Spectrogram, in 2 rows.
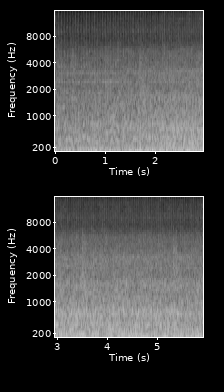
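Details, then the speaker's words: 1988 Mazda FC RX-7 rotary, recently revived after sitting abandoned, on a weak battery. It idles poorly, stumbling and surging lumpily near stalling. Misfiring is suspected but unconfirmed, and the plugs are to be pulled: rough idle. "Well, as you can see, it kind of idles, but still very poorly."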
